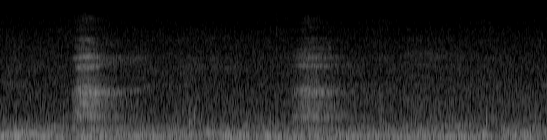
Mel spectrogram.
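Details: Two short nasal snorts or sniffs about two seconds apart over a steady low hum, from a person who sprayed scented multi-surface cleaner near the nose trying to provoke a sneeze; snorting.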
